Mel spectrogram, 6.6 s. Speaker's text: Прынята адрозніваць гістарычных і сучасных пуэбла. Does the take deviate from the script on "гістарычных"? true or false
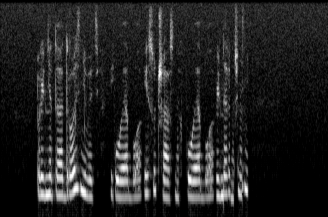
true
